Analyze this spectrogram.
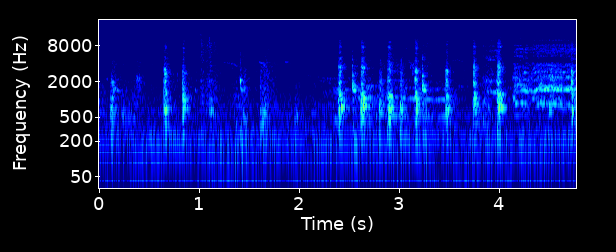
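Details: A Phoenix rooster, his tail feathers messed up by rain and mud, on 20 January 2013, gives short, sharp clucks in quick irregular bursts, about four a second, over a steady hiss of background noise.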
